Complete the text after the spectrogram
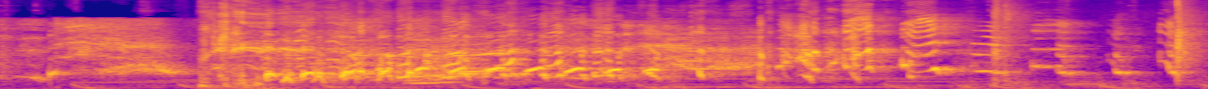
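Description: Two young men laugh loudly into a microphone.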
